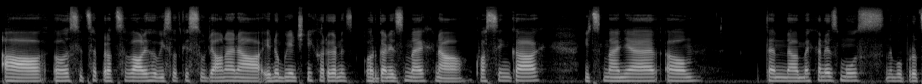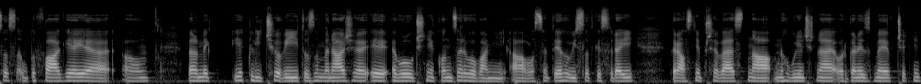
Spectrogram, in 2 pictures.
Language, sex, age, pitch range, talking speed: Czech, female, 20-39, 155-170 Hz, 130 wpm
